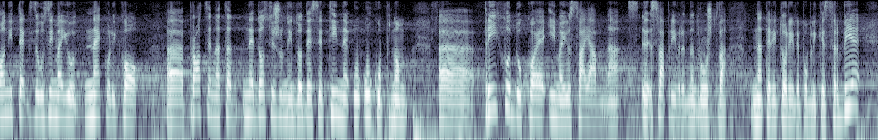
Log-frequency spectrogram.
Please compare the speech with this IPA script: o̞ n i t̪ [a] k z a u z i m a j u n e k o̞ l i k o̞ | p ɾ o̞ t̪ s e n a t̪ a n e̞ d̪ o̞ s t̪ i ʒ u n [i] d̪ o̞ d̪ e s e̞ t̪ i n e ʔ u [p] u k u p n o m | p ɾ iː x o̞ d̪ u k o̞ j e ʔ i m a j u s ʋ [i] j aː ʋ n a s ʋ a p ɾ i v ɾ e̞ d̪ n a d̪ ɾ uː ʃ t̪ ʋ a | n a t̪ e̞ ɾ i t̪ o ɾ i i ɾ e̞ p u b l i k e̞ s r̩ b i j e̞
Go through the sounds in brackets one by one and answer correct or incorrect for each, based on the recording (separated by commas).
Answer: incorrect, correct, incorrect, incorrect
